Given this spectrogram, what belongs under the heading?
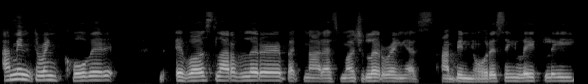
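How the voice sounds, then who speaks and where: Speaking at a moderate pace, a woman has a warm tone and a very deep, low pitch. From India; Bombay, India, then Pennsylvania. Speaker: painter. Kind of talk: casual interview chat. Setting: video call. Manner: laughs often, warm.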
